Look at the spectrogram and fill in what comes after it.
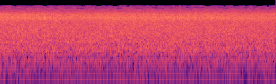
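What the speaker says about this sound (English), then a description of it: "Turn around and catch the water coming down that mountain." Water cascading down a mountain cliff beside the river in Zion National Park, a loud steady rushing roar with no break.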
